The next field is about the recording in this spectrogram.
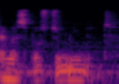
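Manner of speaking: very quiet, barely audible whisper. Voicing a character speaking privately into another's ear: whispering. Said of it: "He whispers in your ear".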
